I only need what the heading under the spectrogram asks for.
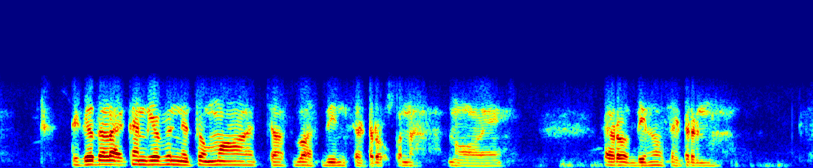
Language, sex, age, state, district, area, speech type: Santali, male, 18-30, Jharkhand, East Singhbhum, rural, conversation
